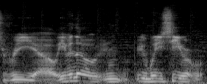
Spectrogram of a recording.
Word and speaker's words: Ryu: pretty sure it's Rio I'm pretty sure it's pronounced Rio in this game even though it's spelled r Yu so it's Rio though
